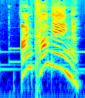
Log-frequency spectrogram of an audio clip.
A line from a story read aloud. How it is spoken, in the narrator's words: yelled Dean, his brother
